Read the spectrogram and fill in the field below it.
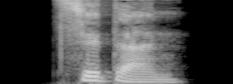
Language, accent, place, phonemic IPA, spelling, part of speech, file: German, Germany, Berlin, /ˈt͡sɪtɐn/, zittern, verb, De-zittern.ogg
- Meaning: to shiver, to tremble, to vibrate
